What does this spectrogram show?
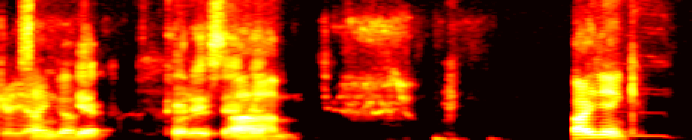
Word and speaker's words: Senga: Senga.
